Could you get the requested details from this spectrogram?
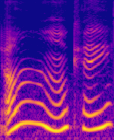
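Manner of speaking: high, amused realisation; an "oh, okay" that jumps up high; surprised oh okay. Real, not acted. Streamer hears chat compare her to Magic card, amused surprise.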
